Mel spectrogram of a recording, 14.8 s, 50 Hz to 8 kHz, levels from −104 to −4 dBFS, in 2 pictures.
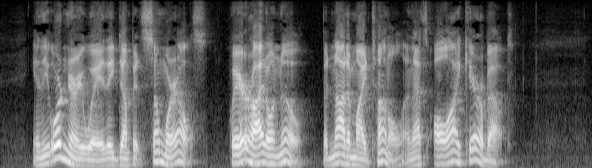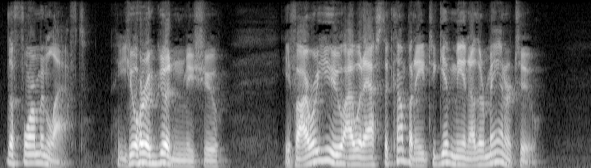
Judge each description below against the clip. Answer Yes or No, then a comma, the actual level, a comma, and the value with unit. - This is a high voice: No, low, 135 Hz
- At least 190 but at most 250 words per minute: Yes, average, 195 wpm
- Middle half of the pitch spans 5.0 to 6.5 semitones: Yes, wide, 5.5 semitones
